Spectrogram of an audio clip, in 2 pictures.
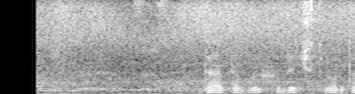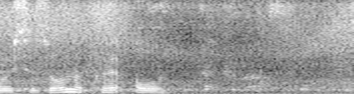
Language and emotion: Russian, neutral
